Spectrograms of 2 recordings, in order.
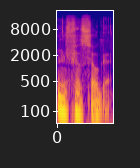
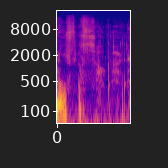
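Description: First: Said in the usual way. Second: Slow breathy whisper. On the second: Acted. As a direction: whisper it slowly into her ear. Intimate, said then repeated aloud.

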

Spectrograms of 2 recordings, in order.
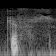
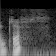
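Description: First: "Gifs" with a hard g, as in gift; hard-g pronunciation. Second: "gifs" with a soft g, like "jiffs"; soft-g pronunciation. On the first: Trying options on partner, hard-g "Gifs". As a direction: start "Gifs" with g as in go, short i. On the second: Offering partner another option, soft-g "gifs". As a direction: start "gifs" with a j sound, short i. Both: Shown as a demonstration. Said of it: "No one knows how to pronounce it".

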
